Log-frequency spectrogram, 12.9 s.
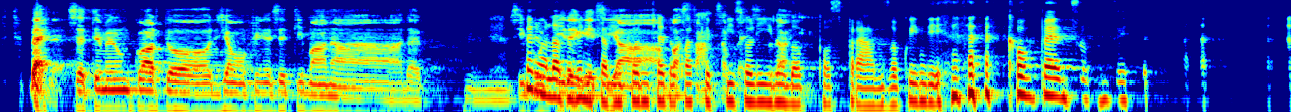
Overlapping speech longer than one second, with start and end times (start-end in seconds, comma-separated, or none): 5.2-7.9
